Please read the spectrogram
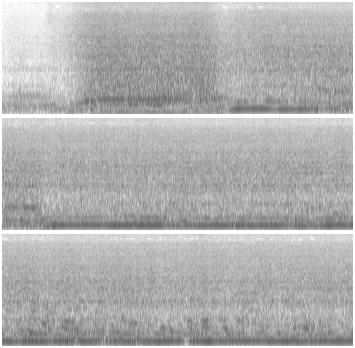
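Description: High-powered countertop blender running on a green smoothie: the motor spins up in the first second, steps up in speed about two seconds in, then runs steadily at high speed while a tamper pushes the thick mix down.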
